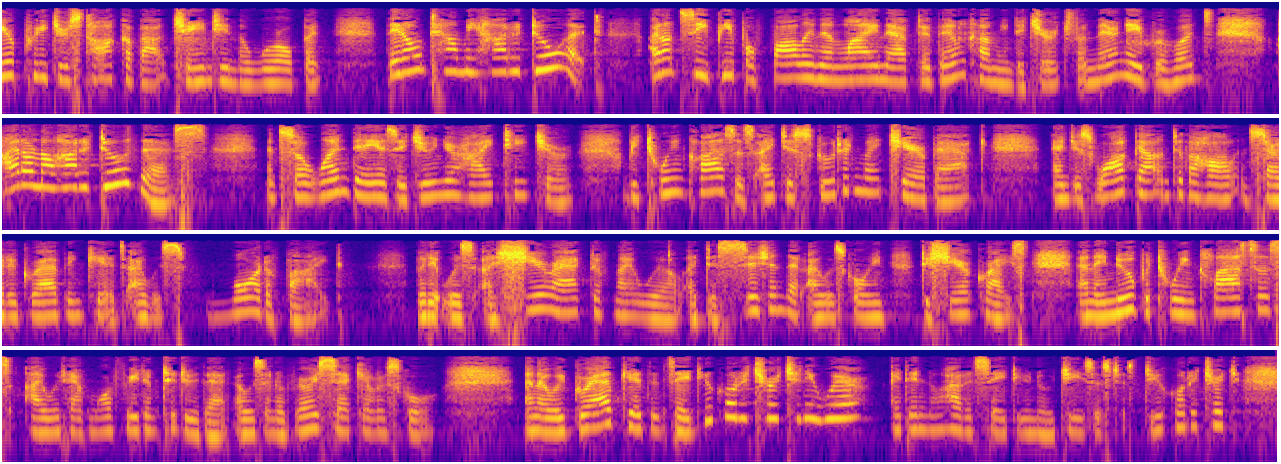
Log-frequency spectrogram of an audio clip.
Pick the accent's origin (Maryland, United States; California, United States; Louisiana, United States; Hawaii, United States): Hawaii, United States; we grew up in Hawaii, and several times at different schools, the principal would call my parents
